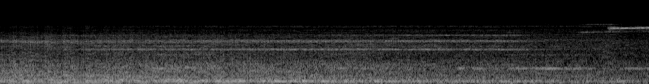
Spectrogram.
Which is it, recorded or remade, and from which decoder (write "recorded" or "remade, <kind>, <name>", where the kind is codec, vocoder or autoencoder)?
remade, vocoder, Vocos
